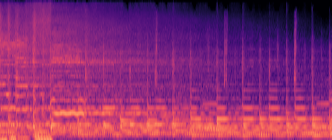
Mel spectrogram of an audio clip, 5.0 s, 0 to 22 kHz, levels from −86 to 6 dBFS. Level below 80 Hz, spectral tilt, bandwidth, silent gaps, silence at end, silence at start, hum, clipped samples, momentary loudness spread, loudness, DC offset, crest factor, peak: -30 dBFS; -4.5 dB/octave; over 20 kHz; none; 0 s; 0 s; none; under 0.1%; 5 LU; -19 LUFS; under 0.1%; 14 dB; -4 dBFS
